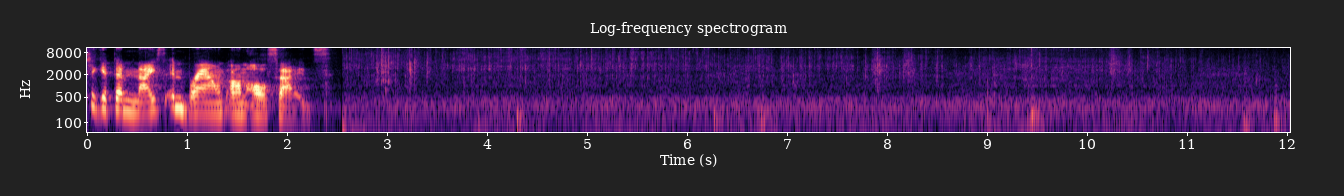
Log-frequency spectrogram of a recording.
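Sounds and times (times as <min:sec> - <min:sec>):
butter and oil sizzling: 0:02.6 - 0:12.0.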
